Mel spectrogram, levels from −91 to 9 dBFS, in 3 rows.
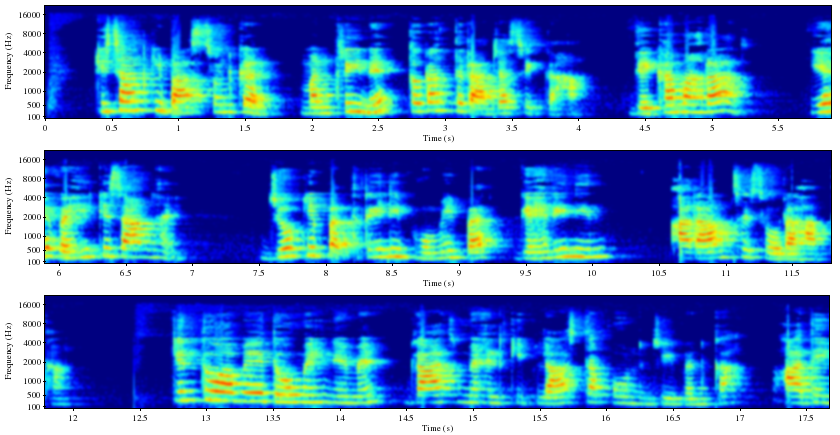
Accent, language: native, Hindi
